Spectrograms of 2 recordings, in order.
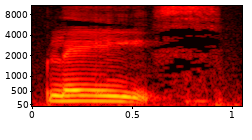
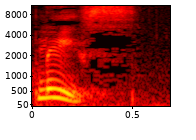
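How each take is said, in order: First: The vowel is long and glides. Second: The vowel is short without a glide. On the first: The speaker calls it right. "you have to stretch the sound" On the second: The speaker calls it wrong. "Not place"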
